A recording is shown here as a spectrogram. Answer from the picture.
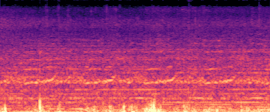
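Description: Low rumble with a few soft knocks as a battery lawn mower with a full grass bag is tipped back on its handle.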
